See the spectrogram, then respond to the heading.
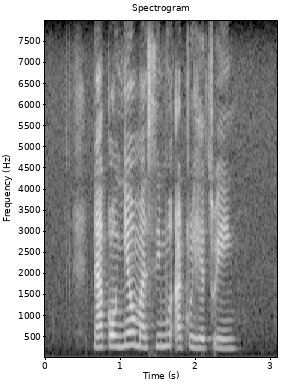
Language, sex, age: Southern Sotho, female, 21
